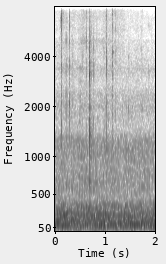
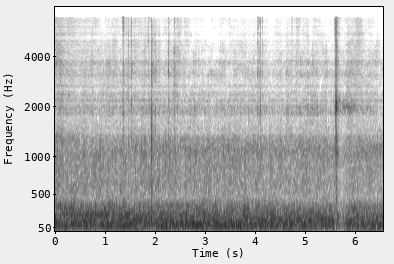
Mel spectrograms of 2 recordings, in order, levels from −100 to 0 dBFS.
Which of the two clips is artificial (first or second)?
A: second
